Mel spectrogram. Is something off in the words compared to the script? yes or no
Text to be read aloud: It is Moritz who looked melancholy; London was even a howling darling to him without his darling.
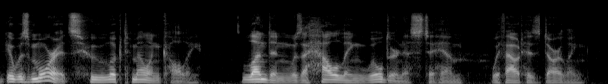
yes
